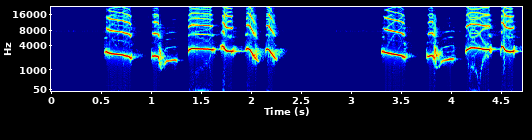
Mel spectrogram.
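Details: Oriental magpie-robin song, loud and clear without background noise: two bursts of varied, sweet whistled phrases, each made of several quick notes sliding up and down, separated by a silent gap.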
